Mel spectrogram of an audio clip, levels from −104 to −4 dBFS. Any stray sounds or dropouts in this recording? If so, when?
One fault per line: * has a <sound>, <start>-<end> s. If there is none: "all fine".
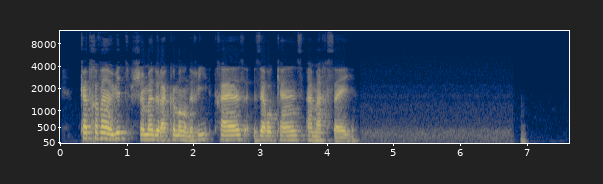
all fine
